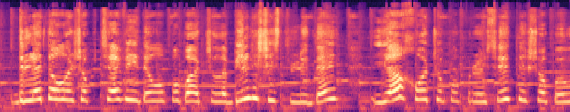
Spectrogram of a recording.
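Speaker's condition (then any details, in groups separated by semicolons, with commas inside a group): Cerebral palsy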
